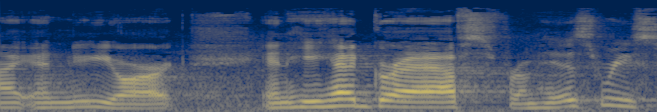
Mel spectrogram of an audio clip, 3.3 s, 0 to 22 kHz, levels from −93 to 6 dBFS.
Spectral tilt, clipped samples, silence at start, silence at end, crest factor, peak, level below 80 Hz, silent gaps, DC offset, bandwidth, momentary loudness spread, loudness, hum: -4.5 dB/octave; under 0.1%; 0 s; 0 s; 18 dB; -6 dBFS; -52 dBFS; none; under 0.1%; 16 kHz; 14 LU; -22 LUFS; none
